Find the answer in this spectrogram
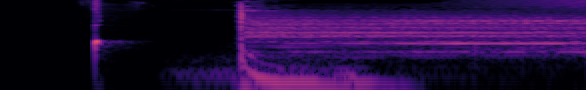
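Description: Intro sting: a short sharp click, then a low swell building into a loud deep hit that drops in pitch about a second in, settling into a held chord of steady tones.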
